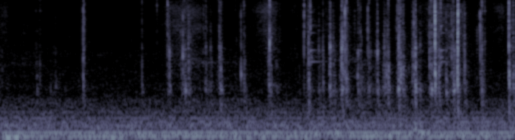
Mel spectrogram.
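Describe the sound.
Typing on a computer keyboard while building a website: a quick, uneven stream of many light keystroke clicks over a steady low background hum.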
